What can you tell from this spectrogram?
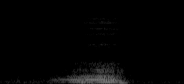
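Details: A single low, rattling snore lasting under a second.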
